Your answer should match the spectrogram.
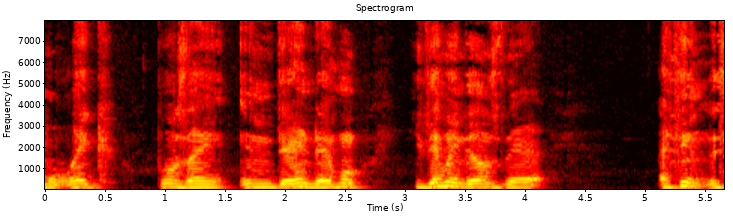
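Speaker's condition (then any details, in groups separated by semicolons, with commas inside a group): Cerebral palsy; able to speak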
